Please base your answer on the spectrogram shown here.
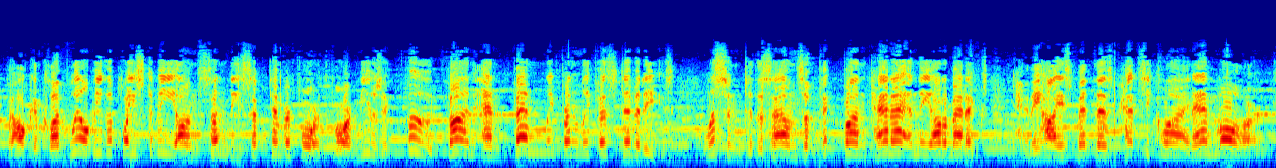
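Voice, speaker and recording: A punchy vintage radio newsreader, clipped and emphatic. He races along at a very high pitch in a radio ad, with music behind. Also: muffled recording. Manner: clipped, rapid-fire, emphatic. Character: urgent old-time radio newsflash announcer, brash and punchy. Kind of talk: 1940s radio newscaster parody ad. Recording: band-limited old radio sound.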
